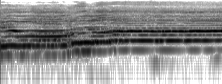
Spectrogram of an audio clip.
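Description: Karaoke singing into a microphone: the voice rises to a long held note about two-thirds of a second in and holds it.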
